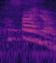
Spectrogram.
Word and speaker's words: cos: 코사인은 빗변의 길이분의 COS라고 적고 코사인이라고 읽어요.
